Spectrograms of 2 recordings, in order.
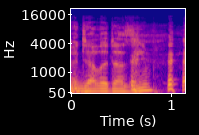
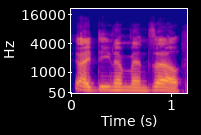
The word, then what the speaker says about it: Idina Menzel: My favorite award show announcement thing will always be John Travolta mispronouncing Adela Dazeem. – Idina Menzel.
